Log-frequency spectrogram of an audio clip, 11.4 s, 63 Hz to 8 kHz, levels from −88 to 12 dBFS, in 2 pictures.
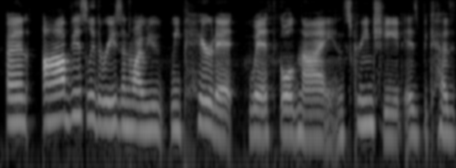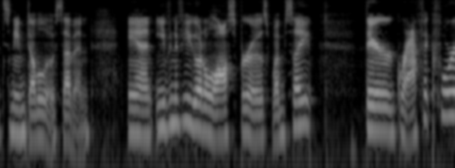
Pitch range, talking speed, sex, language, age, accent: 180-235 Hz, 160 wpm, female, English, 20-39, American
